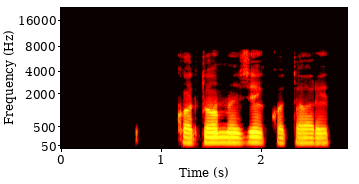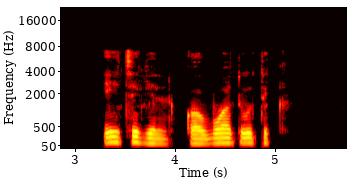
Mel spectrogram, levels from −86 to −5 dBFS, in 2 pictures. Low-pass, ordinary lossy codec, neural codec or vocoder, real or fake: 7.2 kHz; none; codec, 16 kHz, 8 kbps, FreqCodec, larger model; fake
